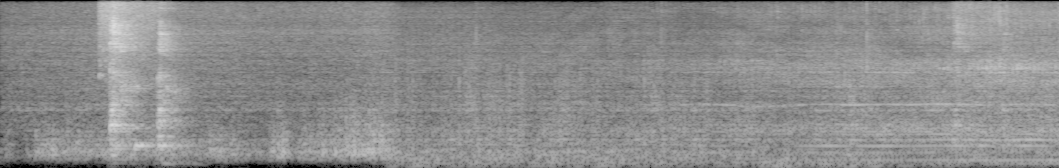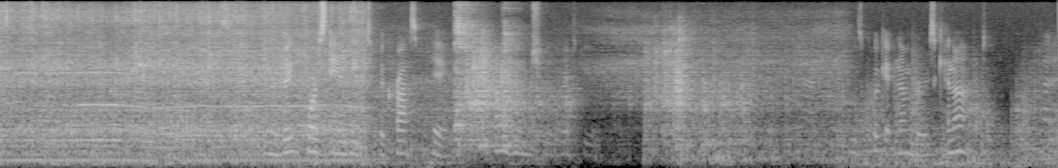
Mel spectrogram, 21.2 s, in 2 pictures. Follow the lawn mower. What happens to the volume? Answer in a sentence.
The volume of the lawn mower goes up.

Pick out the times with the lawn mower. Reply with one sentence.
You can hear the lawn mower from 3.9 to 14.3 s.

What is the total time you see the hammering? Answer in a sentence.
The hammering can't be heard in this clip.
